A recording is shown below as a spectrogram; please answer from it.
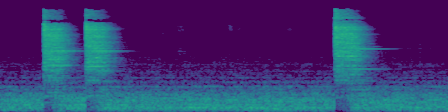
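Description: Three short metal-on-metal tool strokes on a steel breastplate rib as its roping is worked in: two close together about half a second and a second in, and one about three seconds in, with a faint ring after the last. A steady low rumble runs underneath.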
